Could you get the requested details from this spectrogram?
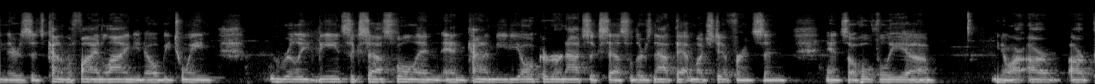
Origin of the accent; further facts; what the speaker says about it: Green Bay, Wisconsin, United States; now in Buffalo, United States; I grew up in Green, Wisconsin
